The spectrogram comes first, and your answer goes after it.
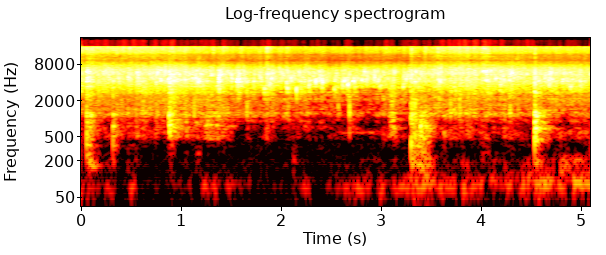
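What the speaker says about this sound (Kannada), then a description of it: "ಈರುಳ್ಳಿ ಸ್ವಲ್ಪ ಫ್ರೈ ಆಗಲಿ." Onions frying in oil in a pan for a quick sambar hiss with a steady, close sizzle, broken by a few soft stirring scrapes and no talking.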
